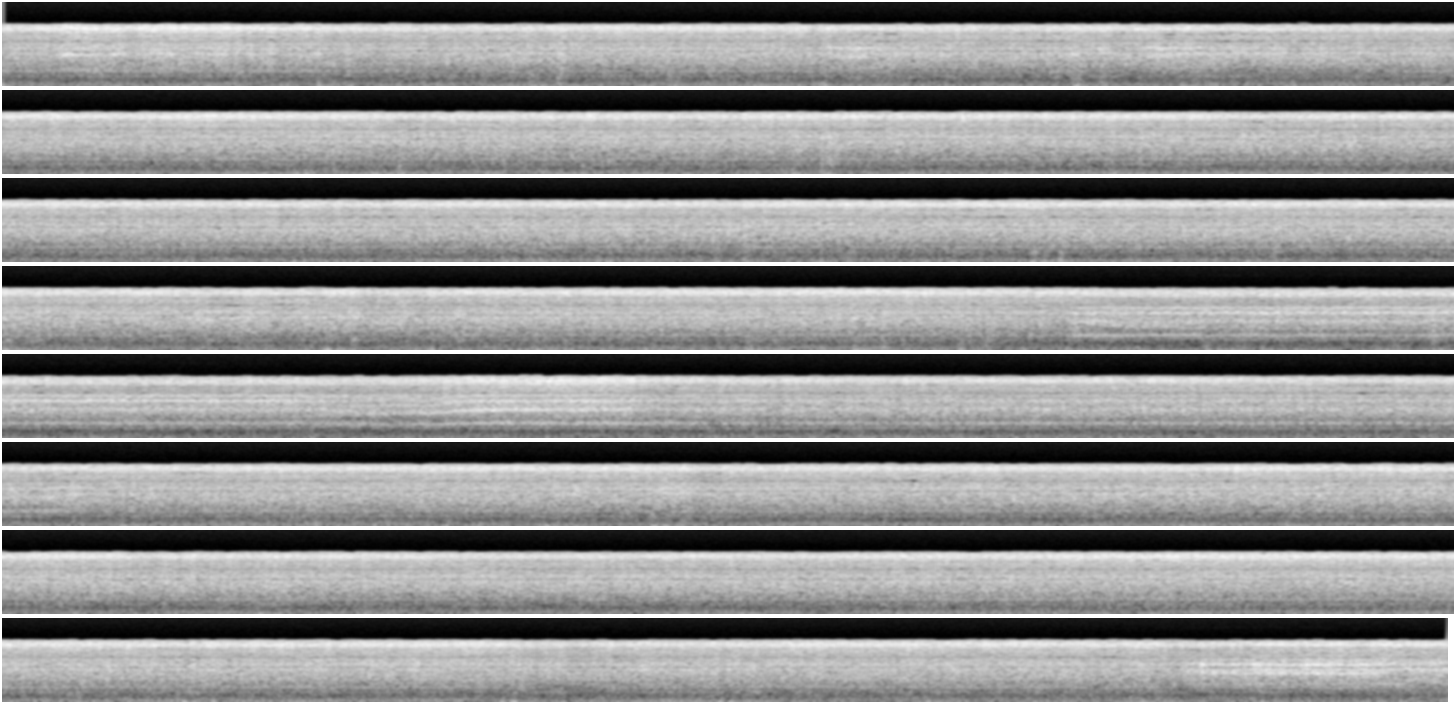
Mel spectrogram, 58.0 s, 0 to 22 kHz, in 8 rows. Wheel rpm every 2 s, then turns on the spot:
230, 230, 230, 230, 240, 230, 230, 230, 230, 230, 230, 230, 240, 210, 160, 170, 200, 200, 220, 230, 230, 230, 230, 230, 230, 240, 230, 230, 220.
none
